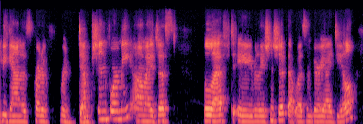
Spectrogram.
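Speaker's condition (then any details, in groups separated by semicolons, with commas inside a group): No condition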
